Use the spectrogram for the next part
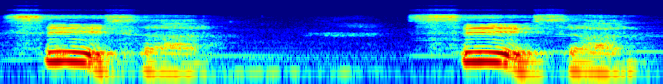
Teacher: como la primera sílaba es la sílaba tónica lo que vamos a hacer es darle un tono más agudo y a la segunda que tiene que no está acentuada un tono más grave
